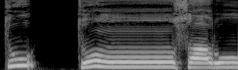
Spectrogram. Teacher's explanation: فالمفخم هنا في الكلمة حرف الصاد وحرف الراء وأيضا غنة الصاد، لأن الصاد مفخمة فتكون الغنة أيضا مفخمة، فنقول تو تنصرون.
